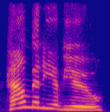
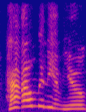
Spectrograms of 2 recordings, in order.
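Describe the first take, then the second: First: Lightly voiced speaker's question opener; just read the stock opener "How many of you"; quoting a cliché opener. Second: "How many of you" much higher and faster, mocking; mocking cliché opener. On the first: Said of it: "start a speech with". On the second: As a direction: parody the tired opener "How many of you" she is sick of hearing. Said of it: "if I hear anybody else start a speech with a question".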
